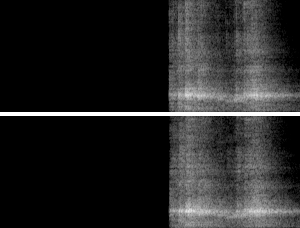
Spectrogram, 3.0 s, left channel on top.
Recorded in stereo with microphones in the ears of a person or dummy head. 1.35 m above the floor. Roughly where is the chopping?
No chopping in this recording.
